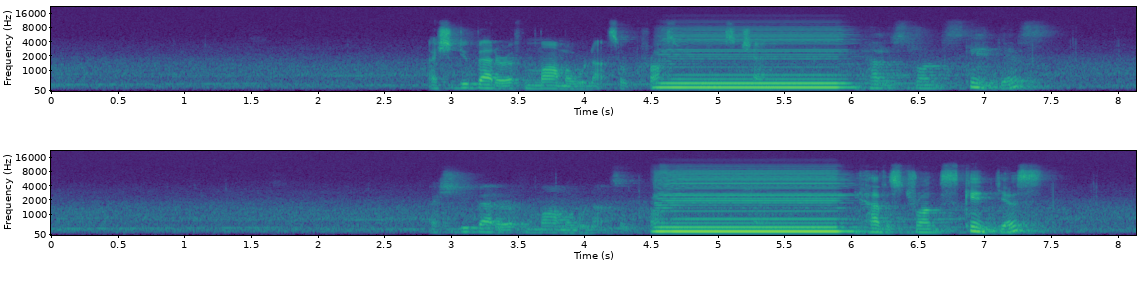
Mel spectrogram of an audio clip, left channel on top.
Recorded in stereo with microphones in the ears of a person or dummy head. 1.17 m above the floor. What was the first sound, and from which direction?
A man speaking, 75° left (ahead or behind).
